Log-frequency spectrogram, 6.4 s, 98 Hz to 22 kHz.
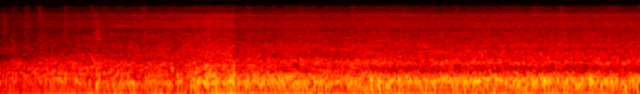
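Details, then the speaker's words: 2006 Jeep Liberty 3.7 L idling after replacing a leaking water pump, checked underneath for leaks: steady low engine hum with no ticking, squeal or grinding, holding even; running normally. "ahí está trabajando compañeros vamos a ver si en la parte de aquí abajo se llega a apreciar alguna clase de fuga"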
